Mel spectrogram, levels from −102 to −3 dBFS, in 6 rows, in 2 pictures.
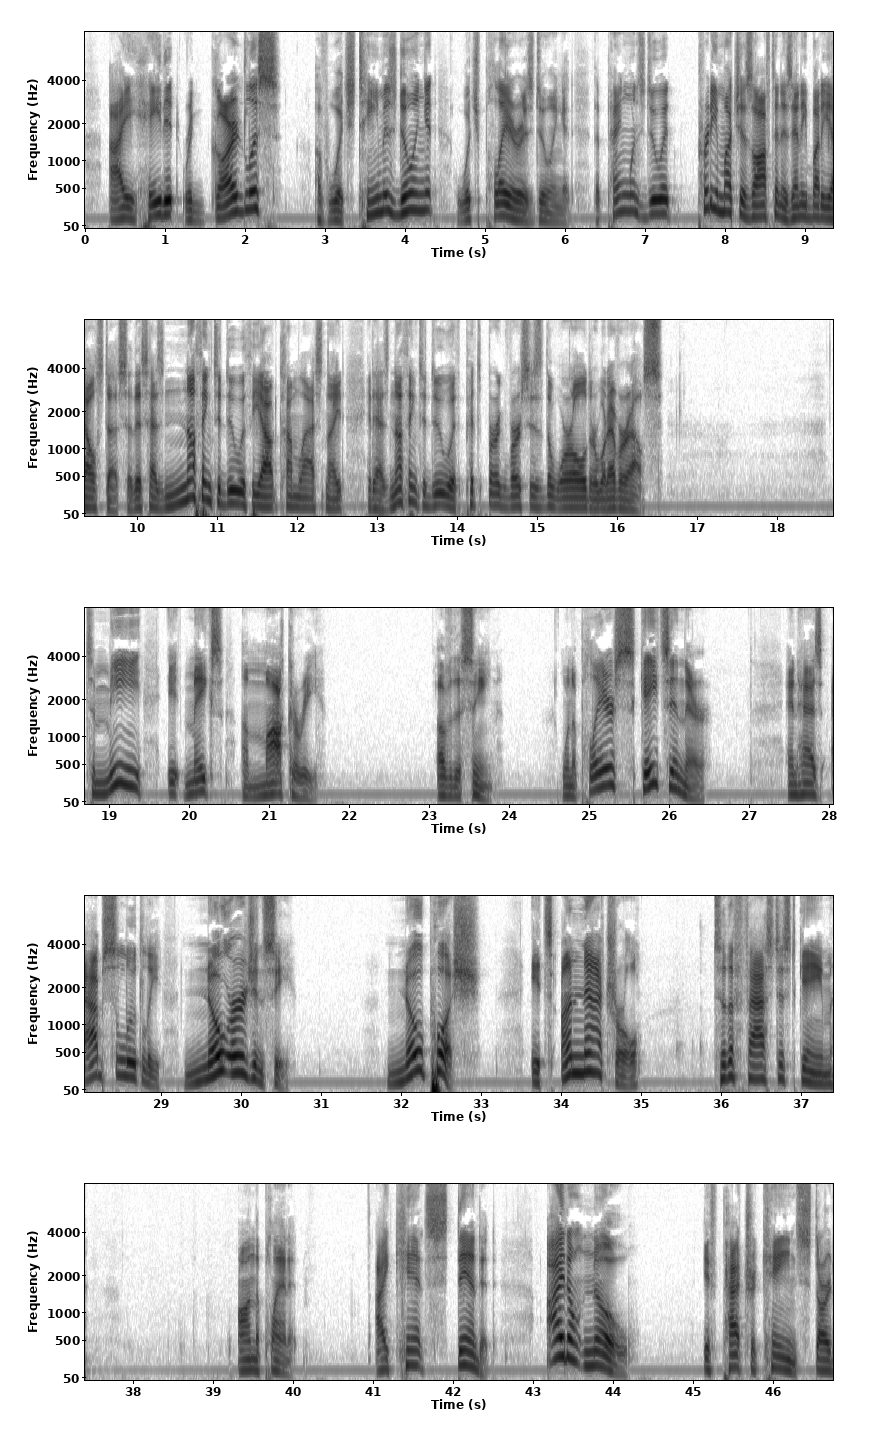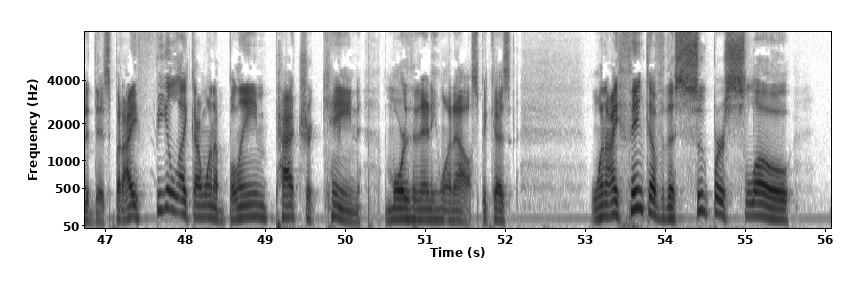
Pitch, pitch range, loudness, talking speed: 120 Hz, 120-145 Hz, -21 LUFS, 125 wpm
